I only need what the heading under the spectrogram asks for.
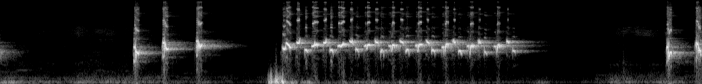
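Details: Yellow-vented bulbul, a noisy, rapid-fire song used for luring and tutoring birds: several sharp single chirps, then a two-second run of fast, even, bright notes, and more sharp chirps at the end.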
